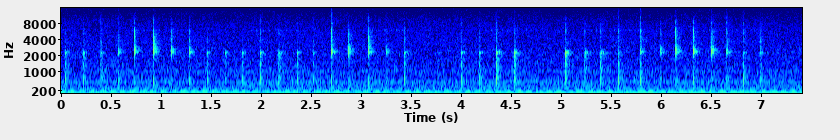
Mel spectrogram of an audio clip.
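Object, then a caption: Small frosted plastic lid. Fingernails quickly tap and scratch a small, round, translucent frosted plastic lid held edge-on. About thirty short, bright clicks come in an uneven patter, each with a faint scratch and a ring near 2.5 kHz that dies almost at once. A steady low hum runs underneath throughout.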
